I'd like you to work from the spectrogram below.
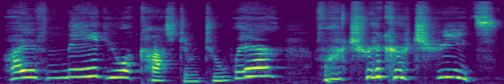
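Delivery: very high, loud, gushing mom voice; doting mother. Acted. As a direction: coo it like a proud mother. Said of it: "said Oscar's mom".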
